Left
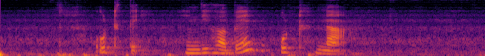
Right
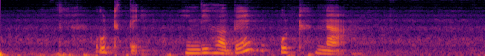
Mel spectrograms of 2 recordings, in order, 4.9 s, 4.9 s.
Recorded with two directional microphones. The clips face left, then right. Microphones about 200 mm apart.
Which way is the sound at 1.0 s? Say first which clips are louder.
Right 3 dB; 15° right (ahead or behind).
